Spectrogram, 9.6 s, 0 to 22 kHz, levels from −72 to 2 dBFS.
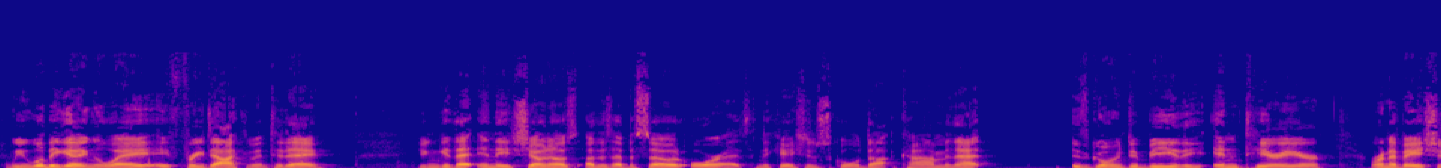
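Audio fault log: No faults heard.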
